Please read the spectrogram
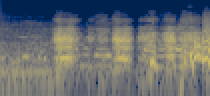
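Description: A woman laughing in short breathy bursts, starting about half a second in.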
